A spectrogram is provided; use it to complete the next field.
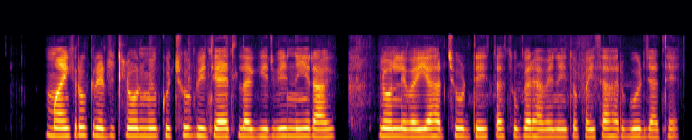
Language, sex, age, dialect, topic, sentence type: Chhattisgarhi, female, 56-60, Northern/Bhandar, banking, statement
